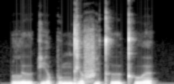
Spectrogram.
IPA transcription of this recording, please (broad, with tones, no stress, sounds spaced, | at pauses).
l ɯː˩ k i˧˩ ə̯ p uː˧˥ ŋ d i˧ ə̯ f i˧ t̪ʰ ɯː˧˩ kʰ u˧ ə̯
